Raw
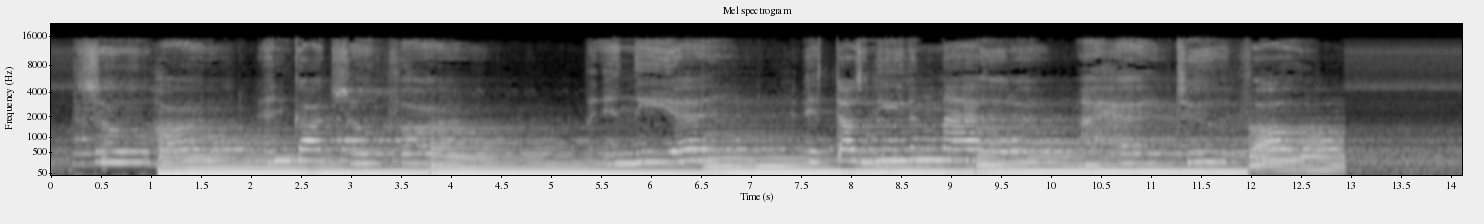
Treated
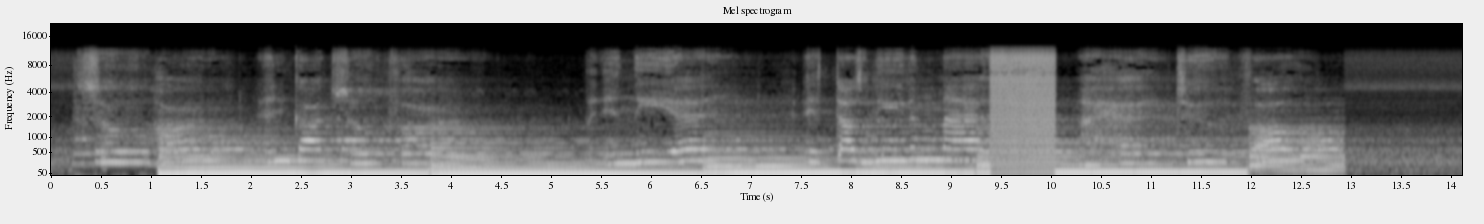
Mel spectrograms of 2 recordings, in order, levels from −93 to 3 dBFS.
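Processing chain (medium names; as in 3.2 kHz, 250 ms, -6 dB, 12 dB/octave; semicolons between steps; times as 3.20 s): 9.39–10.04 s: spectral contrast reduction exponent 0.14; resampled via 22.05 kHz; trim -3 dB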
